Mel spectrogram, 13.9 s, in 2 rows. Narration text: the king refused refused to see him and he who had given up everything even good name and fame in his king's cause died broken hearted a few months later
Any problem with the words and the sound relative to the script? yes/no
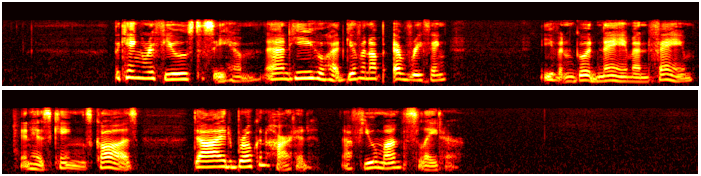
yes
